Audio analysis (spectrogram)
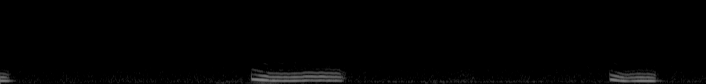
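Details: Sleeping cat snoring in a quiet room: two low, droning, slightly wavering snores about three and a half seconds apart, separated by soft breathing and near silence.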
